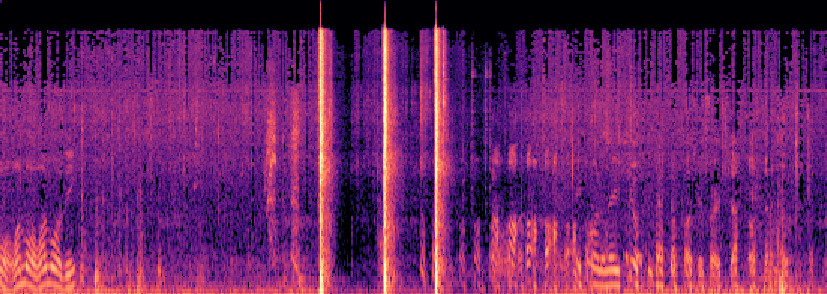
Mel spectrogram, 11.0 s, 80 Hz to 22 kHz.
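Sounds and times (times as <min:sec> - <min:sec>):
shotgun shots: 0:04.2 - 0:04.5, 0:05.1 - 0:06.0.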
